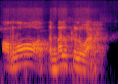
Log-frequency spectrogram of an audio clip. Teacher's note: Dia tidak menghujam ke atas tebalnya, tapi tebalnya keluar. Ro. Kalau yang ke atas adalah suara yang ke atas adalah huruf isti'la.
